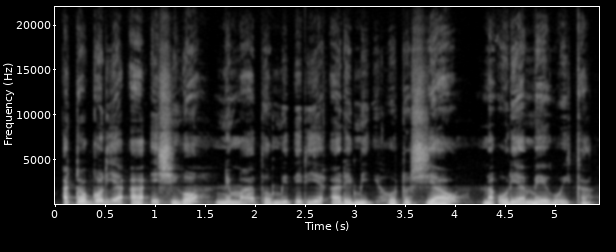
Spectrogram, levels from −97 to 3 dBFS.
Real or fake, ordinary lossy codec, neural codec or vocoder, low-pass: real; none; none; none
